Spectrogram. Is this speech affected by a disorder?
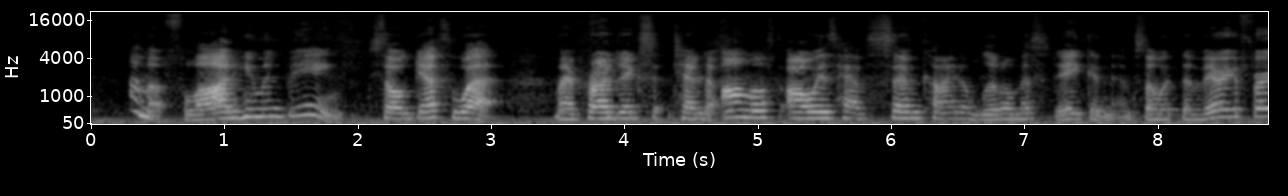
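No.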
